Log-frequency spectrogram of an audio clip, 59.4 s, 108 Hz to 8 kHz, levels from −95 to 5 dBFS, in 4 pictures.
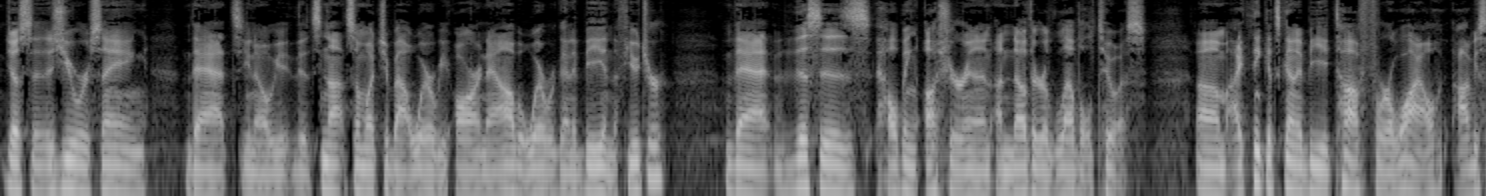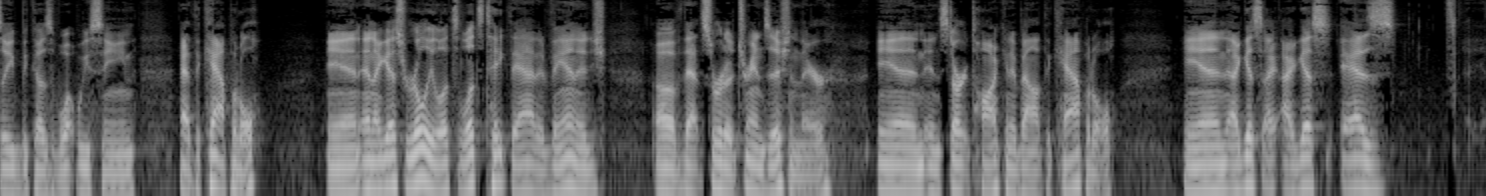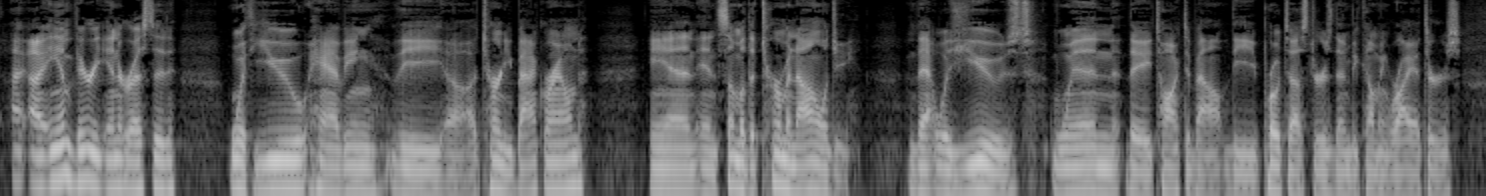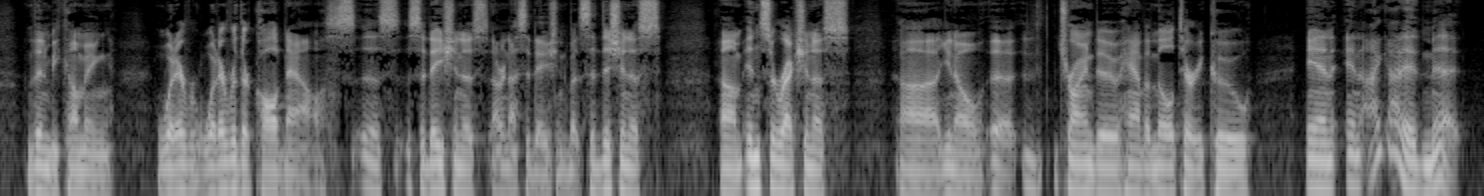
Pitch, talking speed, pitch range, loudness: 105 Hz, 150 wpm, 95-115 Hz, -27 LUFS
